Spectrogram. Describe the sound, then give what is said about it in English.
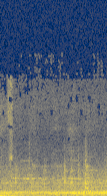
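A new toy train set with a caboose runs along its tracks with a steady, continuous rumble and faint clatter, fairly quiet and even throughout the short stretch. “Oh, my new toy train set's arrived.”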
